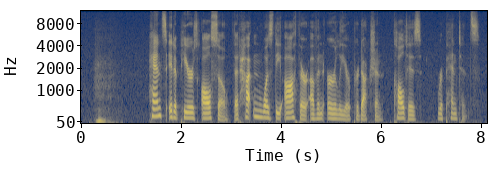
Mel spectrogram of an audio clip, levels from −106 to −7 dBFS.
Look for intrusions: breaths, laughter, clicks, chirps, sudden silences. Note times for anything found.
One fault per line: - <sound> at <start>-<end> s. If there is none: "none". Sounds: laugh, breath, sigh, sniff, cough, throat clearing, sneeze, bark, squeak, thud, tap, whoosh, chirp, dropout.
- breath at 0.2-0.9 s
